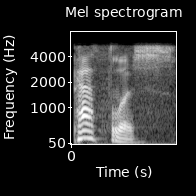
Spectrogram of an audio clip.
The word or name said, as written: pathless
